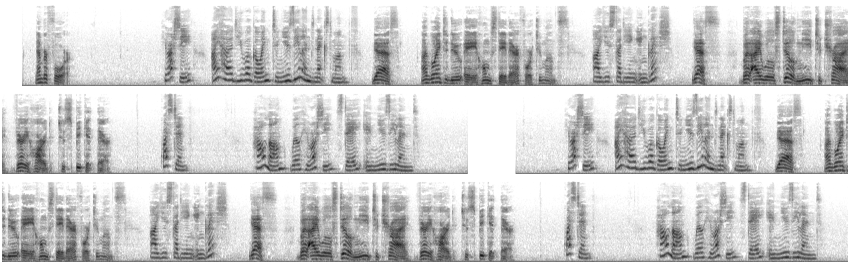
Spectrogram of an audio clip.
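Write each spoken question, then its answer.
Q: How long will Hiroshi stay in New Zealand?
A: For 2 months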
